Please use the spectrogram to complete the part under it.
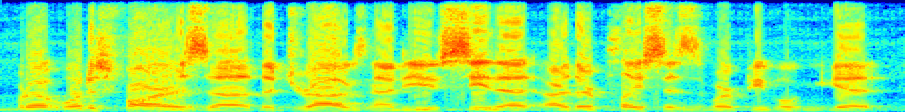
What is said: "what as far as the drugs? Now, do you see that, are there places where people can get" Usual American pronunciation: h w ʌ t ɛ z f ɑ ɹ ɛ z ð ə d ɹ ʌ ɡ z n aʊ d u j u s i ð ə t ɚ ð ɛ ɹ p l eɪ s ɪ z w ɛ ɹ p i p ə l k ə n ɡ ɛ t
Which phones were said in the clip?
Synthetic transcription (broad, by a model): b w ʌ t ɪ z f ɑ ɹ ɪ z ð ə d ɹ ʌ ɡ z n aʊ d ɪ j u s i ð ə t ɚ ð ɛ ɹ p l eɪ s ɪ z w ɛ ɹ p i p l k n ɡ ɛ t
